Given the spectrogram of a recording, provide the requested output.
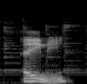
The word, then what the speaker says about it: Emmy: Amy, spelt E-M-M-Y, but pronounced Amy, is gorgeous with a special feminine grace in her movements.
